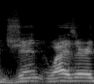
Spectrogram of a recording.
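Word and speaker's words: Djent: specific specific tone man Tyler says the D is silent yeah I feel that jent is it that right jent why is there a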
